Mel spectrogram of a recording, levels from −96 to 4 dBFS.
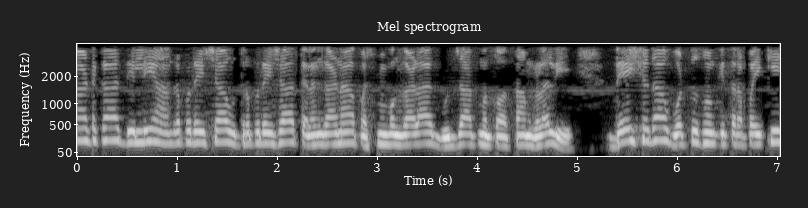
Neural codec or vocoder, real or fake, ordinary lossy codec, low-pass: none; real; AAC, 24 kbps; 3.6 kHz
